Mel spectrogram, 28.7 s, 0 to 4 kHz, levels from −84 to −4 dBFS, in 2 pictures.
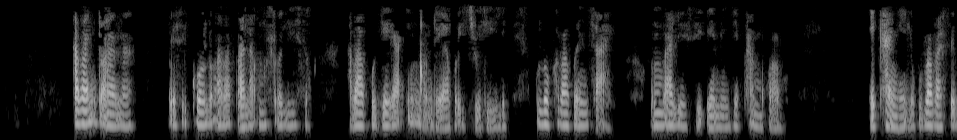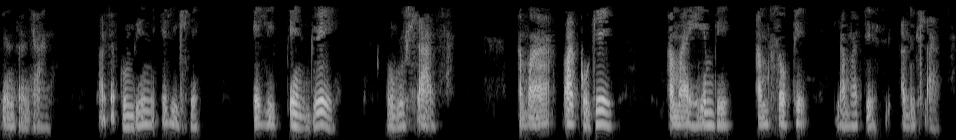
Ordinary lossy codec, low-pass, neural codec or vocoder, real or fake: MP3, 16 kbps; 3.6 kHz; vocoder, 22.05 kHz, 80 mel bands, WaveNeXt; fake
